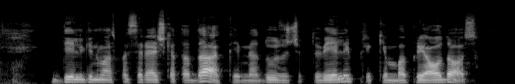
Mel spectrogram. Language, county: Lithuanian, Šiauliai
